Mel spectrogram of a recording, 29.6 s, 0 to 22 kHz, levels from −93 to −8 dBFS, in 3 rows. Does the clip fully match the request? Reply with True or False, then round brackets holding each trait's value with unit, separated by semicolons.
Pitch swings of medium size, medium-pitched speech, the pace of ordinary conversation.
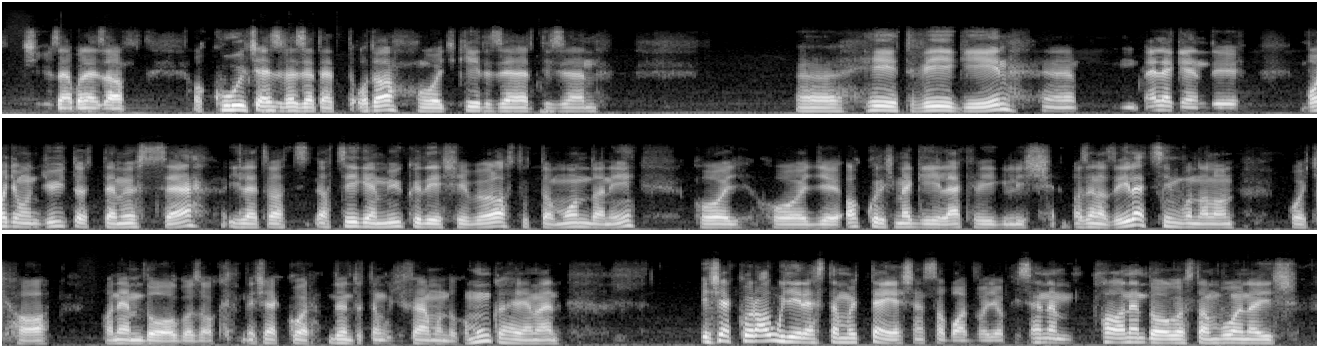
False (3.5 semitones; 125 Hz; 120 wpm)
